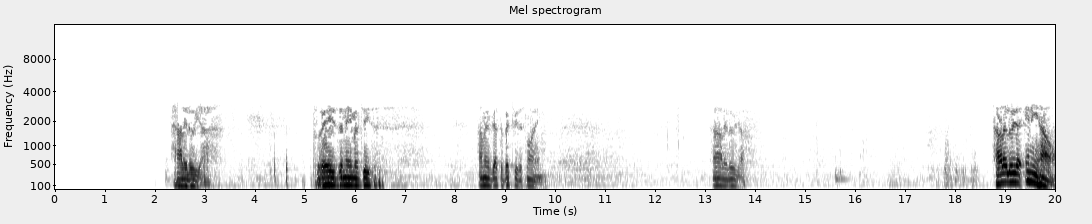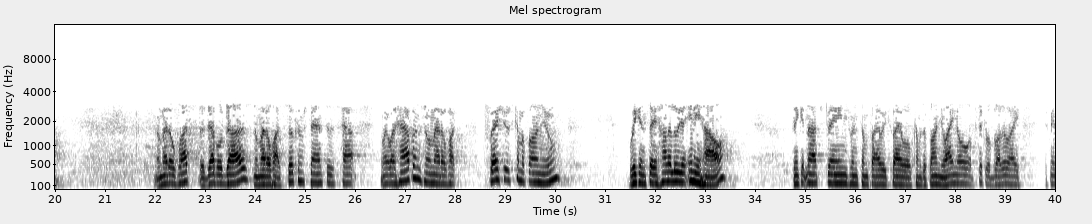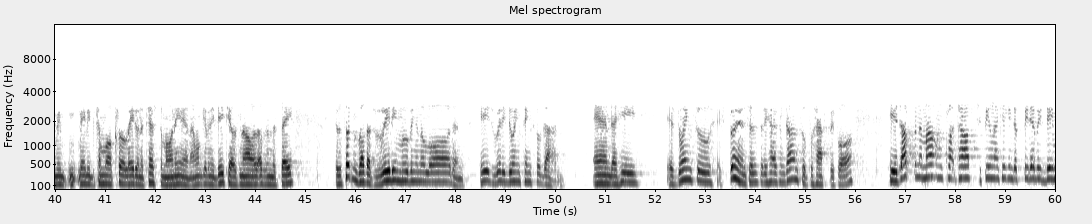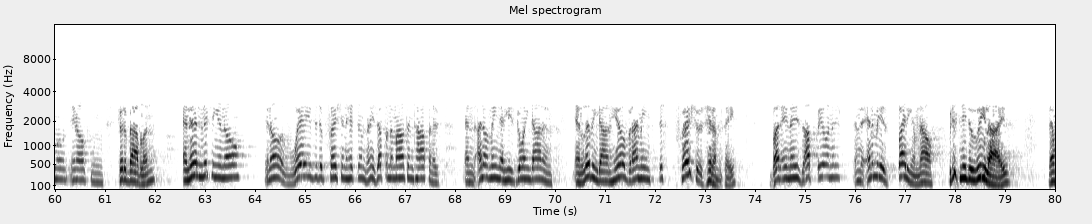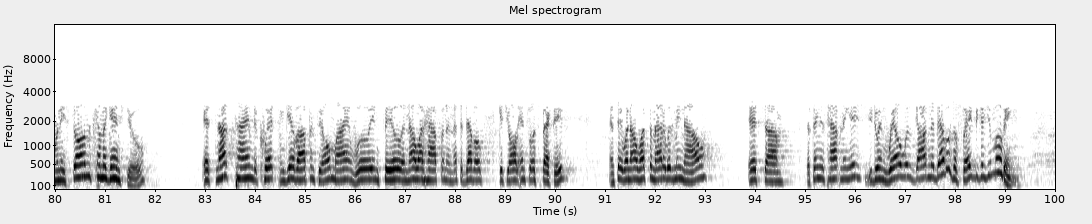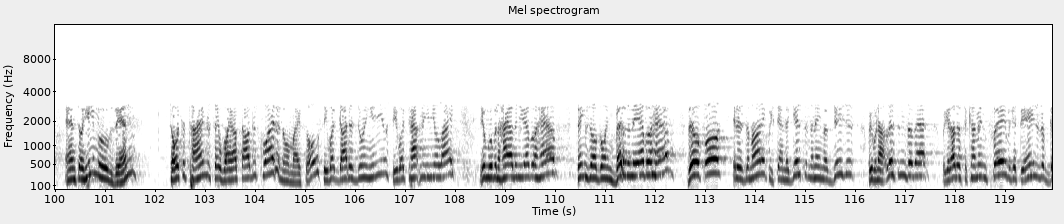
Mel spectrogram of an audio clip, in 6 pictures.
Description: Sermon: Wading Through the Confusion of What is God's Leading - Part 1 - Freely Given Online Library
